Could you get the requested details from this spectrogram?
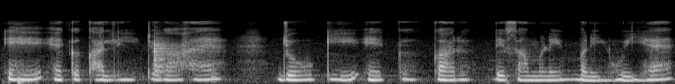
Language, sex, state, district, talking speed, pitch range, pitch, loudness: Punjabi, female, Punjab, Kapurthala, 125 wpm, 205-225 Hz, 215 Hz, -17 LUFS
